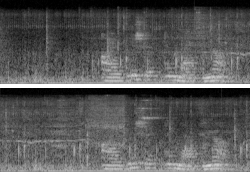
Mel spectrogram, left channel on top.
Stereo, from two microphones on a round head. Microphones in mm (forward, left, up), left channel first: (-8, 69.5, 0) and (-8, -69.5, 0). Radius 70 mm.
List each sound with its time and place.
1.0 s a woman speaking: 35° left (ahead or behind), 7.5 m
